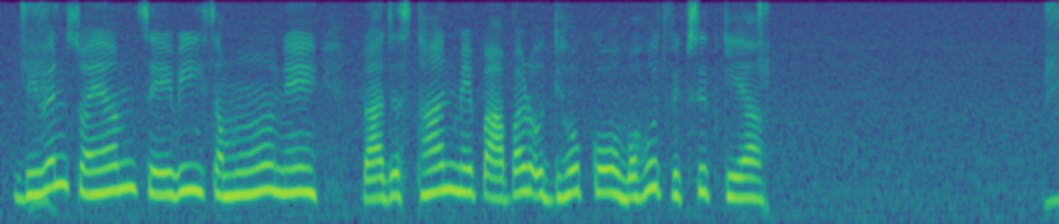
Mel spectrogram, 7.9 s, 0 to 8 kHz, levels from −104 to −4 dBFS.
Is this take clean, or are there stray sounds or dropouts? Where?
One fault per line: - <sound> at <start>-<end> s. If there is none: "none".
none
